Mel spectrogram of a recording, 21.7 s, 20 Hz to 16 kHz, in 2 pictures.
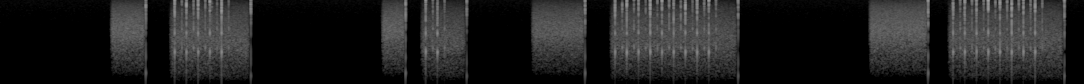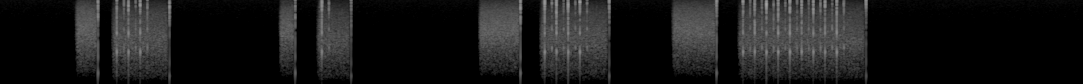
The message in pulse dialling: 5 2 9 8 3 1 4 9

